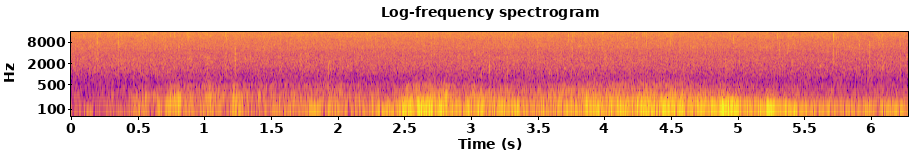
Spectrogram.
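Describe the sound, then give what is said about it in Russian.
Deep, rolling thunder rumbles over a steady wash of rain, swelling louder partway through and cresting near the end of a stormy stretch, with no voices present. “Вот она, убедительность воздуха после грозы.”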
